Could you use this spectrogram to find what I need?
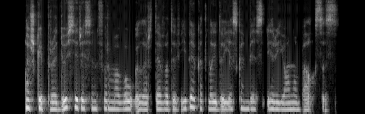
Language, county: Lithuanian, Utena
